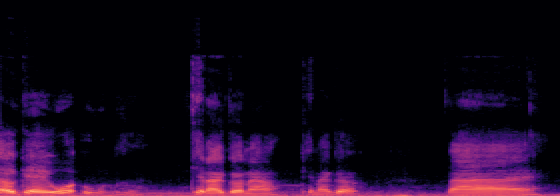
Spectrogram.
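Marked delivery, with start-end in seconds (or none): none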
